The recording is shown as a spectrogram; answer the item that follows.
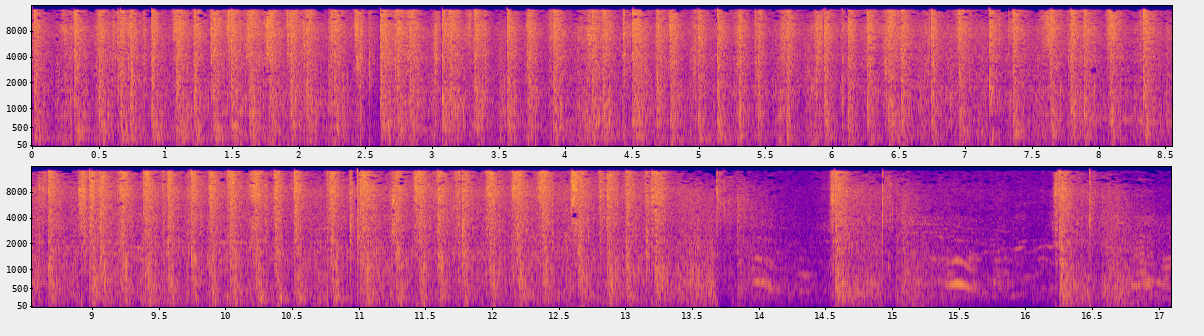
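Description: Batteria alla bolognese: a long chain of firecrackers strung along wires going off in a rapid, unbroken run of bangs, many a second. It stops about fourteen seconds in, followed shortly by one more single loud bang.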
